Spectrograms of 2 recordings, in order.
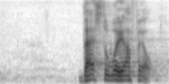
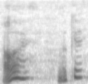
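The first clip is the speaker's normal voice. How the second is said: resigned all right; 6 semitones higher, 14 dB quieter, slower than usual. Retold or imitated. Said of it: "I'm like".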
